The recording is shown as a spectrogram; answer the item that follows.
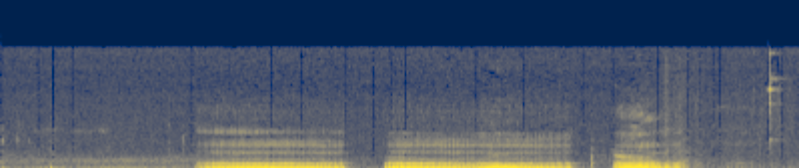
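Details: Pet dog Casy, asking to be petted, gives three moaning whines indoors. The first two are long, roughly one and a half to two seconds each, with a wavering pitch. The third is short, with quiet pauses between them.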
